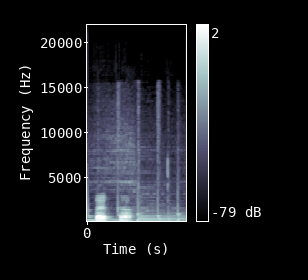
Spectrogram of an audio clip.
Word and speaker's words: better: In American English, when you have a T, many times this T is not pronounced like a T.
